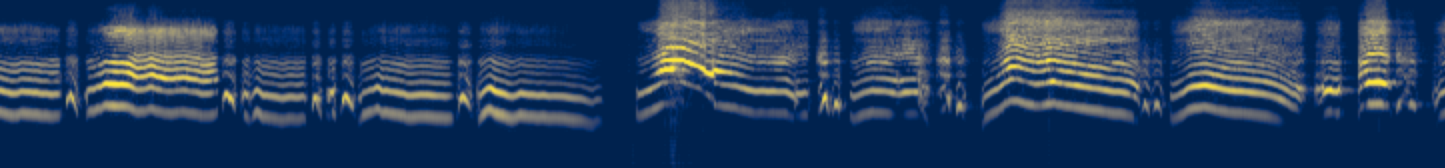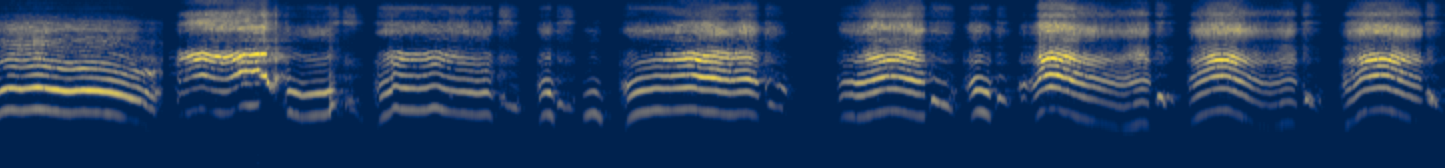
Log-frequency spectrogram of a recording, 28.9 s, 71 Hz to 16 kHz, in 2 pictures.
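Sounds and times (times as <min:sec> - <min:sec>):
baby crying and screaming: 0:00.0 - 0:19.4.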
